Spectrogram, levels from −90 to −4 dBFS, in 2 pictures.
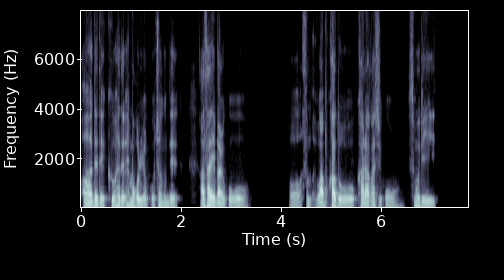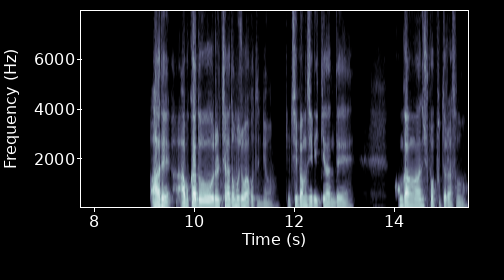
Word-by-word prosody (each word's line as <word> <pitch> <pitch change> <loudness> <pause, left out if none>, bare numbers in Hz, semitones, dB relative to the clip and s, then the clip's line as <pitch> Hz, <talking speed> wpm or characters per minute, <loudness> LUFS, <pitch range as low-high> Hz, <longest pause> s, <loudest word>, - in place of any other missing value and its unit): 아 150 -2 +3
네네. 110 -6 +1
그거 120 0 -2
해드 160 0 +1
해먹으려고 130 - -1
전 115 +1 -4
근데 100 -2 -3 0.5
아사이 150 +5 +4
말고 105 -4 -1 0.8
어 95 -2 -8
스무 125 - -6
아보카도 115 -5 +1
갈아 115 0 +1
가지고 100 -2 -8 0.2
스무디 135 -9 -4 2.0
아 145 +1 +6
네. 120 -7 +3
아보카도를 155 -4 +4
제가 130 -1 +1
너무 130 +5 0
좋아하거든요. 95 -8 -3 0.2
좀 120 - -18
지방질이 145 -1 -1
있긴 125 +3 -3
한데 100 -6 -6 0.8
건강한 140 0 +1
슈퍼푸드라서 105 - -8
120 Hz, 270 characters per minute, -23 LUFS, 100-140 Hz, 2.0 s, 아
